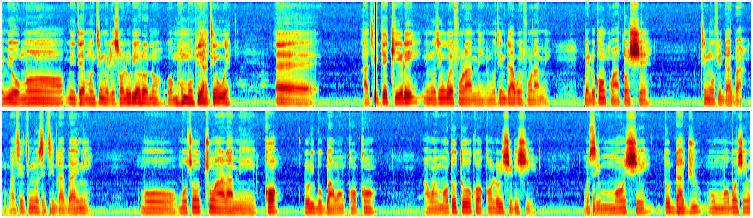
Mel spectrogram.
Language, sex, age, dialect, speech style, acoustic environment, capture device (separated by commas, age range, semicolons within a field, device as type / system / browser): Yoruba, male, 35-44, Nigeria - Ibadan, happy, people talking, mobile / Linux / Chrome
